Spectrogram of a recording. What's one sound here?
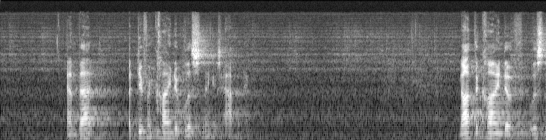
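A man speaks calmly through a microphone in a large echoing hall, with pauses.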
